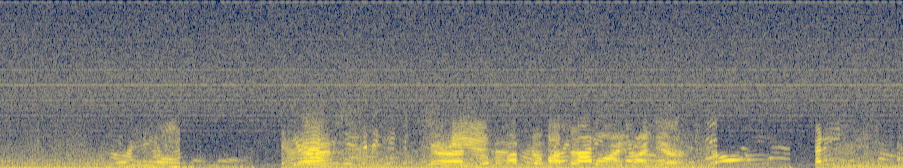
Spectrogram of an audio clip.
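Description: Girls talk with animation nearby outdoors.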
